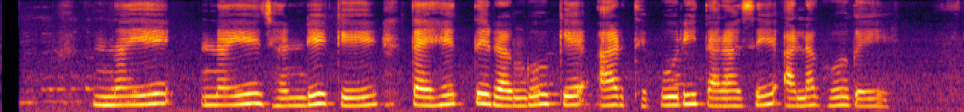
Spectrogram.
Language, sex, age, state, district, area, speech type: Hindi, female, 60+, Uttar Pradesh, Ayodhya, urban, read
